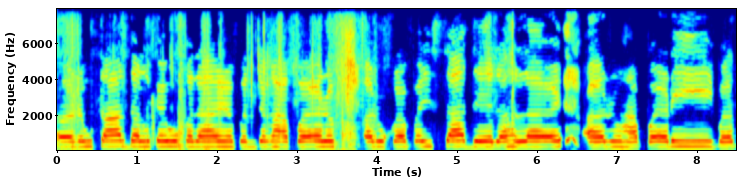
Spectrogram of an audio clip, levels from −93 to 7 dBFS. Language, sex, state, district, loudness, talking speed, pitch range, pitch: Hindi, male, Bihar, Jamui, -11 LUFS, 125 wpm, 290-310 Hz, 295 Hz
